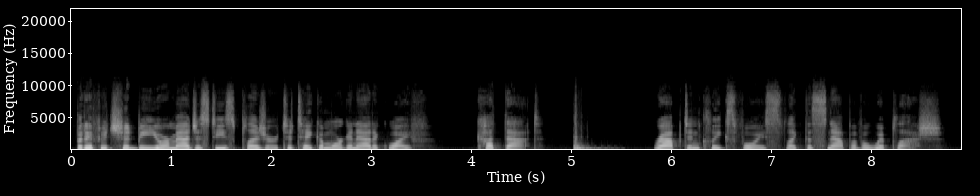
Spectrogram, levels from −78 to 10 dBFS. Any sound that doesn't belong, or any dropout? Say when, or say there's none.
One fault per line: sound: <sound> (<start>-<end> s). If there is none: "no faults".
sound: thud (5.0-5.6 s)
